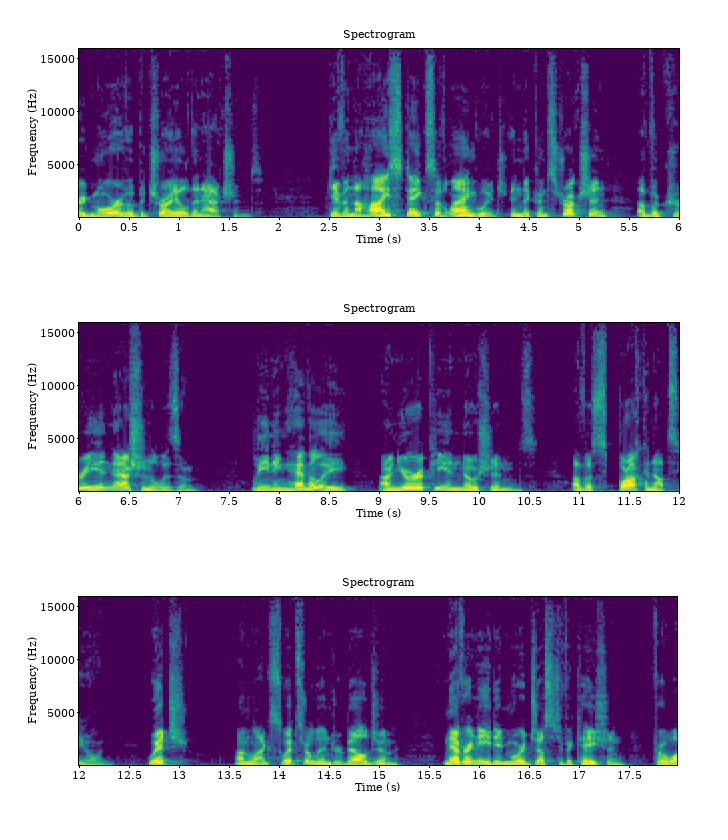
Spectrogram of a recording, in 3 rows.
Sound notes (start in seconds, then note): 11.6 speaking in a foreign language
